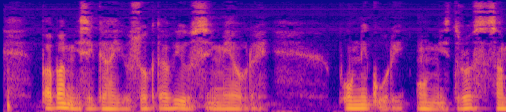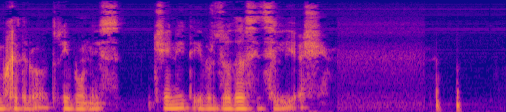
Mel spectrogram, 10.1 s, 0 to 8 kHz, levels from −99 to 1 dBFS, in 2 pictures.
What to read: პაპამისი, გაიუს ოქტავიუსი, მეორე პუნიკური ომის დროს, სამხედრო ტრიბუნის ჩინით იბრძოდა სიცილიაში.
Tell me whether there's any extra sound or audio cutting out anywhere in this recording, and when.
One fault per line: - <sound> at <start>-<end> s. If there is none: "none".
none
